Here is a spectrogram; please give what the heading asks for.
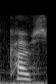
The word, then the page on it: coast: English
